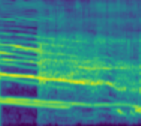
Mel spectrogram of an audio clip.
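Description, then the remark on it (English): A person imitates a metal singer's scream, voicing a single loud, piercing, eagle-like scream that holds one high shrill pitch for about a second. It turns raspy and strained partway through, then wavers slightly at the end. “He's got that weird, like, eagle kind of scream, like that fucking... I just did it.”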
